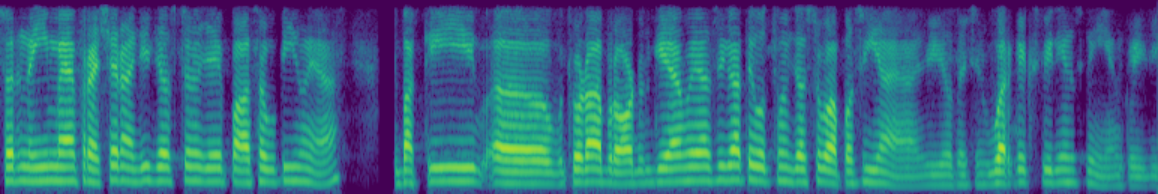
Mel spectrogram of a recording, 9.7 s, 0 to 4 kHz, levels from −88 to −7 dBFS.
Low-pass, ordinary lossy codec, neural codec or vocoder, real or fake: 3.6 kHz; none; codec, 16 kHz, 2 kbps, FunCodec, trained on Chinese and English, 25 frames a second; fake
